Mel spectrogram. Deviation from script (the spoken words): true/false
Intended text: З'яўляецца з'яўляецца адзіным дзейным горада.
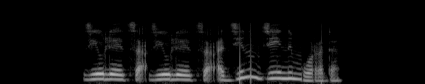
false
